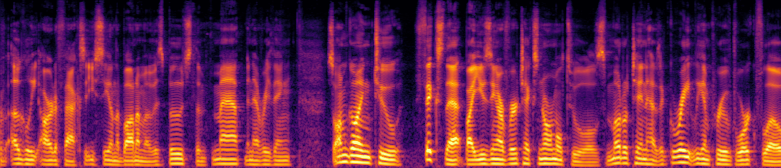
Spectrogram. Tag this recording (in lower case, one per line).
speech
